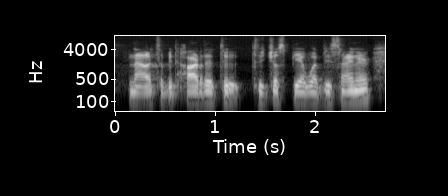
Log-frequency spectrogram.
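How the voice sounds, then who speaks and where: The recording of this man is very clean, with a silent background and a dry, close sound that has no echo. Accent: Spanish. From Mexico, Tabasco. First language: Spanish. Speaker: digital nomad, web designer. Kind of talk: panel discussion.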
